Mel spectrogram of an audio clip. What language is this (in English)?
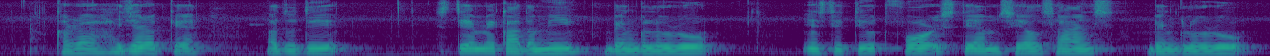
Manipuri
